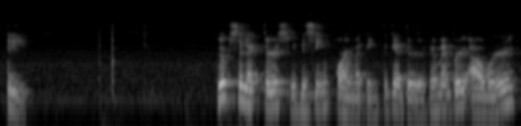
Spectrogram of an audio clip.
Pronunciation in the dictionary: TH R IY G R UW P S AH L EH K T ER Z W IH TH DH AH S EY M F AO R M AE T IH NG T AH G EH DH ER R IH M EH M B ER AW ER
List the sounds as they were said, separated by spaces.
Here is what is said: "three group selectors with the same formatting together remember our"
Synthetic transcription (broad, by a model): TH R IY G R UW P S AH L EH K T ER S W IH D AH S EY M F AO R M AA T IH NG T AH G EH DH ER R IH M EH M B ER AW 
